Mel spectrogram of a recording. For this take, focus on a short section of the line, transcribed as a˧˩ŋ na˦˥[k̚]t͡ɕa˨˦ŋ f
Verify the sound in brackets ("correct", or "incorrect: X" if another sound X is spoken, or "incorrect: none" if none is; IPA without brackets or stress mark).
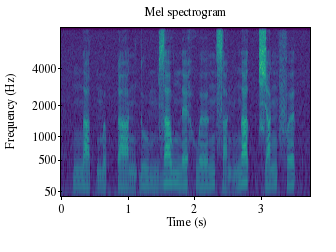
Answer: incorrect: t̚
